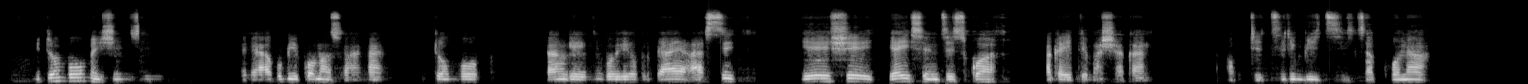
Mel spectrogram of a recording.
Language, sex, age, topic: Ndau, male, 25-35, health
